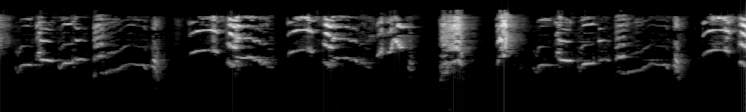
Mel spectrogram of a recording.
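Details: Oriental magpie-robin in nonstop, full-voiced song for training other birds: fast, varied phrases of rising and falling whistles mixed with scratchy notes, plus a few harsh bursts near the middle.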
